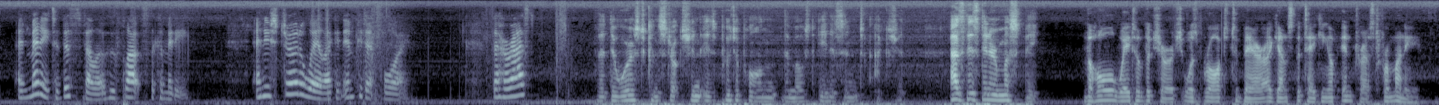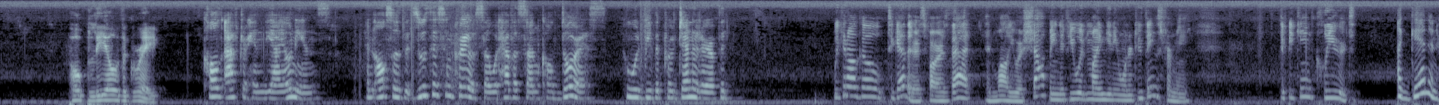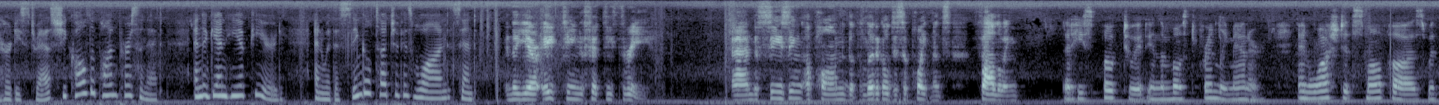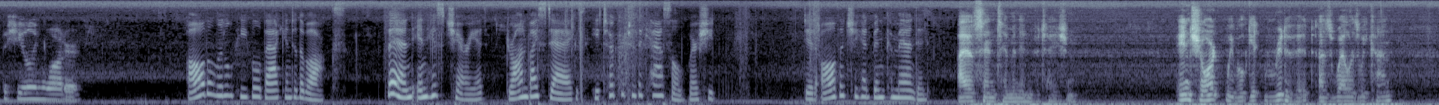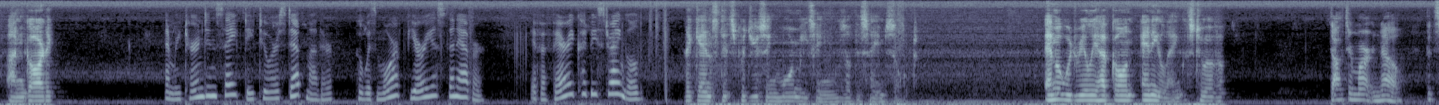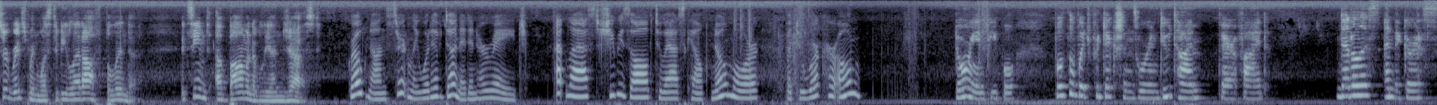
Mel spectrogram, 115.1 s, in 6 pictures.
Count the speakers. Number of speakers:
8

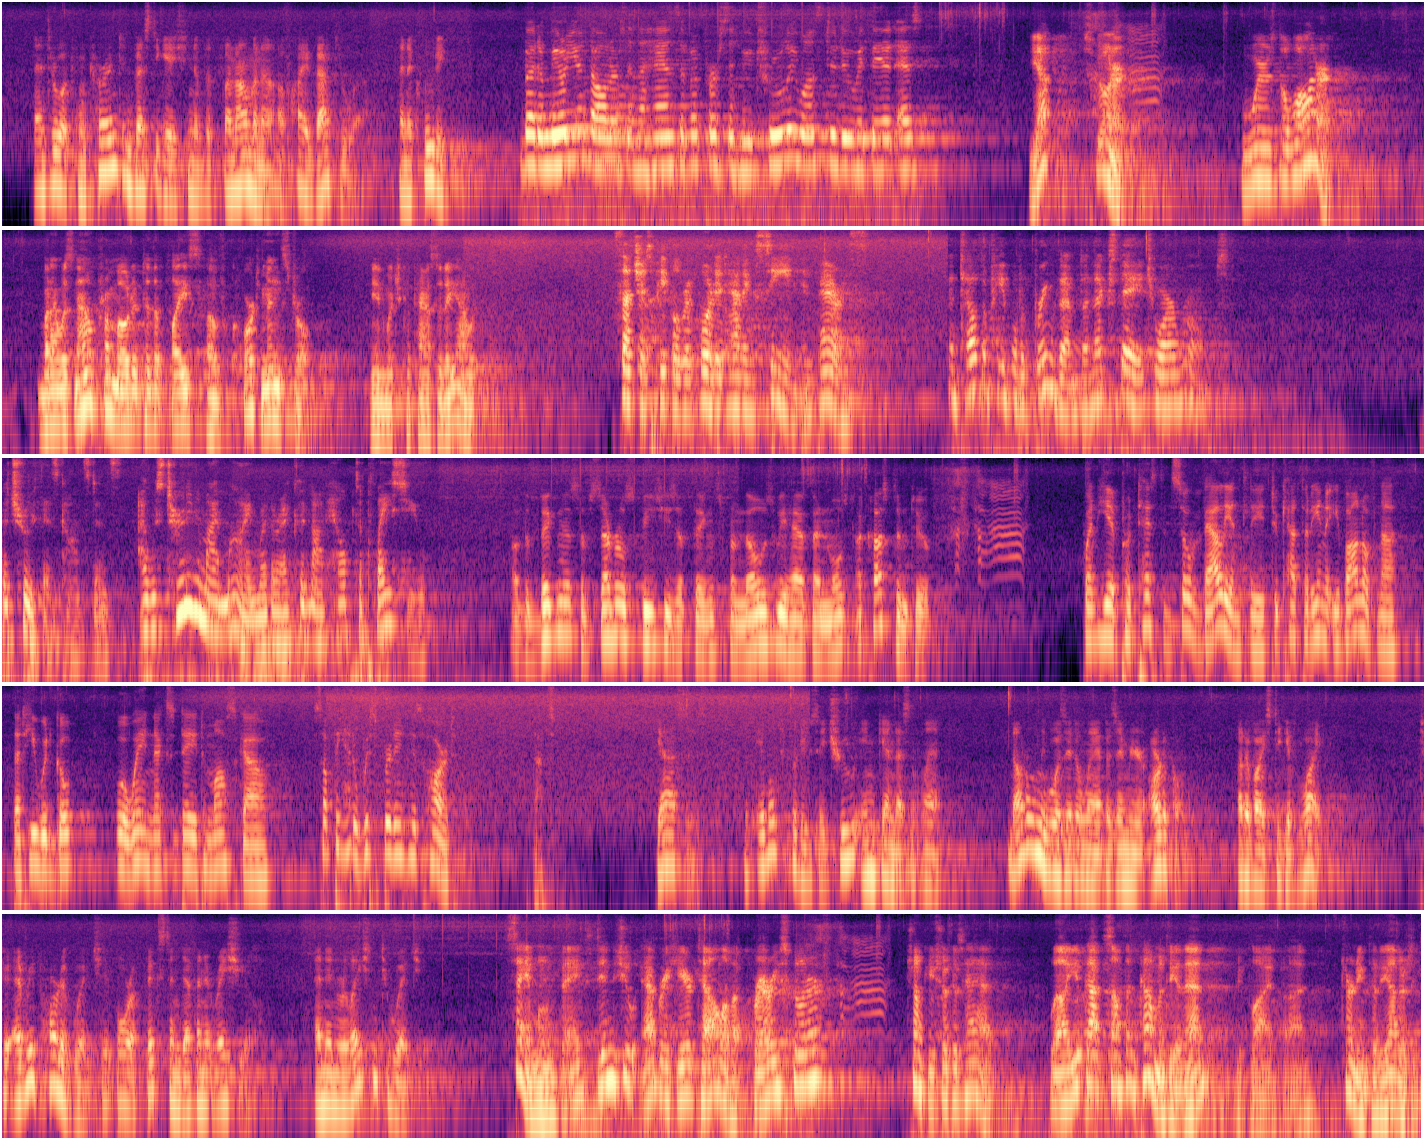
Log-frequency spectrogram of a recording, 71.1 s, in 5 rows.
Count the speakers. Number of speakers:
9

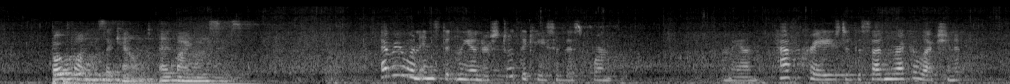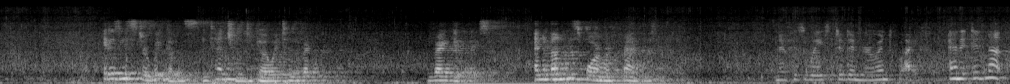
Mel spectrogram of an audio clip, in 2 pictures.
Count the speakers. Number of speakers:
2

